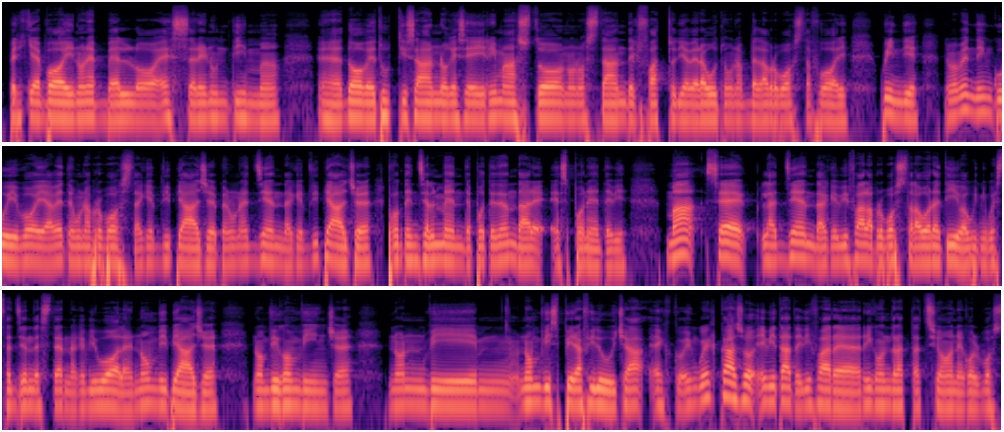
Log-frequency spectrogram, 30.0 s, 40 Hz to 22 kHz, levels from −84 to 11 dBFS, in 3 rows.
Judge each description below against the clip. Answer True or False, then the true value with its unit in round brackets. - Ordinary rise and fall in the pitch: False (1.7 semitones)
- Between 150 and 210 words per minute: True (170 wpm)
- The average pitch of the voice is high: False (120 Hz)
